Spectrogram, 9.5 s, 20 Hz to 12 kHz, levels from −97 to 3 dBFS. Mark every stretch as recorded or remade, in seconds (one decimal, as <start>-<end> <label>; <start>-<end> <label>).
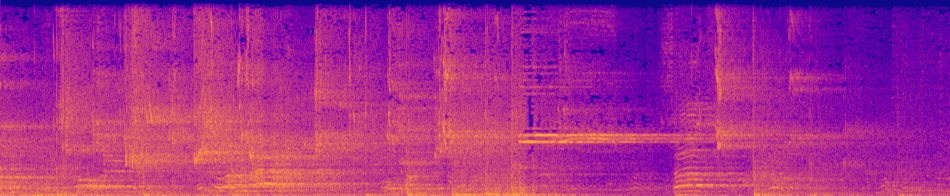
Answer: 0.0-7.1 recorded; 7.1-8.2 remade; 8.2-9.5 recorded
